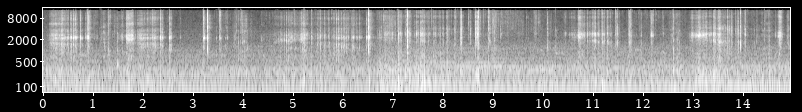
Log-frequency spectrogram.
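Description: A metal box-cutter blade shaves curls from a solid soap bar with a yellow coating and tan interior. Quiet, bright scraping strokes are broken by many sharp, dry clicks and ticks that stop instantly with almost no ring.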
